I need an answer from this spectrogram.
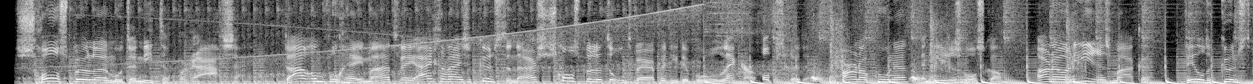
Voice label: Voice Selling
